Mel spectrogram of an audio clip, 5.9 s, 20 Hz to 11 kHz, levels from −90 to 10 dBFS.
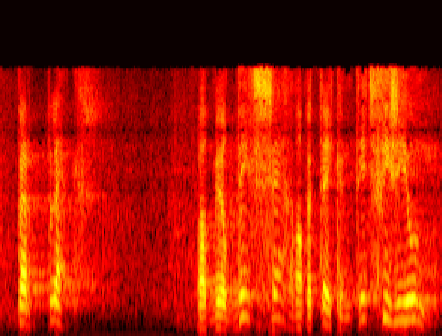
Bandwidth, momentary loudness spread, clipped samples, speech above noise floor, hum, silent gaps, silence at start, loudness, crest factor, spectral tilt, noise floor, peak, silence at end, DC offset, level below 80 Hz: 5.8 kHz; 15 LU; under 0.1%; 32 dB; none; none; 0.25 s; -18 LUFS; 20 dB; -7 dB/octave; -51 dBFS; 0 dBFS; 0.05 s; under 0.1%; -74 dBFS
